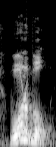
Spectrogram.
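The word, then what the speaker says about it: Warrnambool: Woonamble, as they pronounce it. Oh, Woonamble. Woonamble.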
